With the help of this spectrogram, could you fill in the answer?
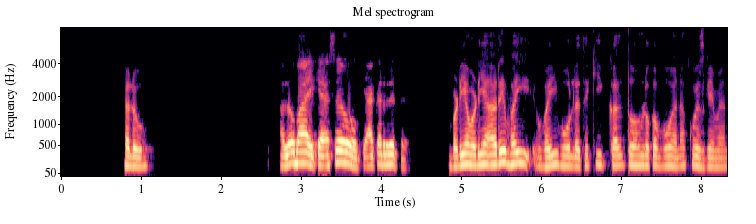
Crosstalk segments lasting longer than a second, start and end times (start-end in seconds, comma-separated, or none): none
